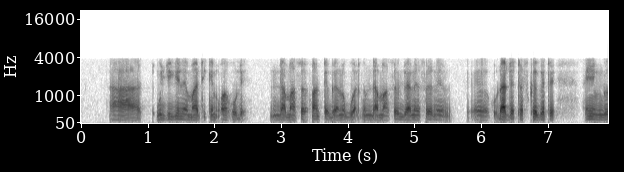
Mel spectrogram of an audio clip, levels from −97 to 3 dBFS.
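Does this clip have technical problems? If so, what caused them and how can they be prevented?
Yes. The GSM full-rate codec runs throughout. Its pulse-driven vocal-tract model gives the speech a plainly audible buzzy, gravelly roughness, with the band held to about 250 Hz to 3.6 kHz, which fits 13 kbps full-rate coding. Using a wideband or higher-rate codec would avoid this.

Lost GSM frames occur at 0.98 to 1.03 s, just before "uji ginə ma takin", and at 3.34 to 3.42 s. In each, 60 ms of speech was replaced by repeats of the last good frame, heard as a brief metallic ring, consistent with three dropped frames. A cleaner radio link or stronger error protection would prevent these losses.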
